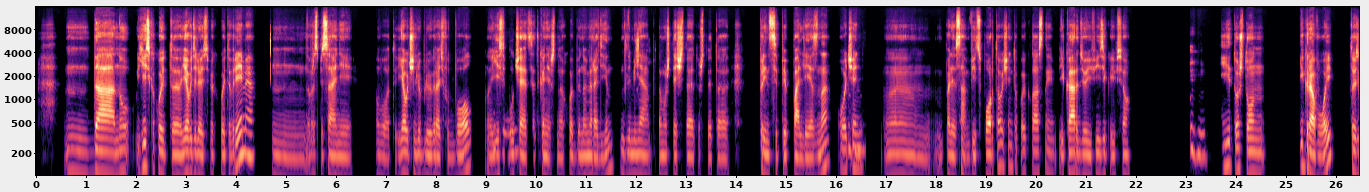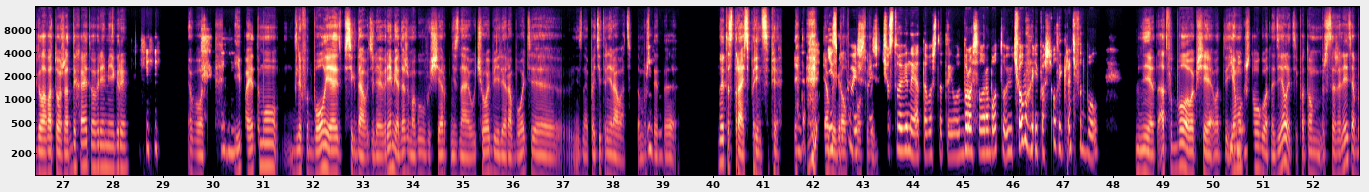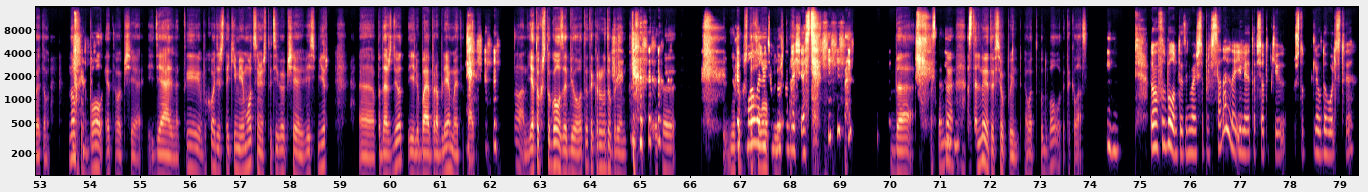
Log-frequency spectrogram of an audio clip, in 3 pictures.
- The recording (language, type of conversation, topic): Russian, podcast, Как понять, что хобби приносит пользу, а не только отвлекает?
- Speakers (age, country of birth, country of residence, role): 20-24, Ukraine, Germany, host; 30-34, Russia, Spain, guest
- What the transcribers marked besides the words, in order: tapping; other background noise; chuckle; chuckle; laughing while speaking: "учёбу и пошёл играть"; chuckle; chuckle; laugh; chuckle; laugh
